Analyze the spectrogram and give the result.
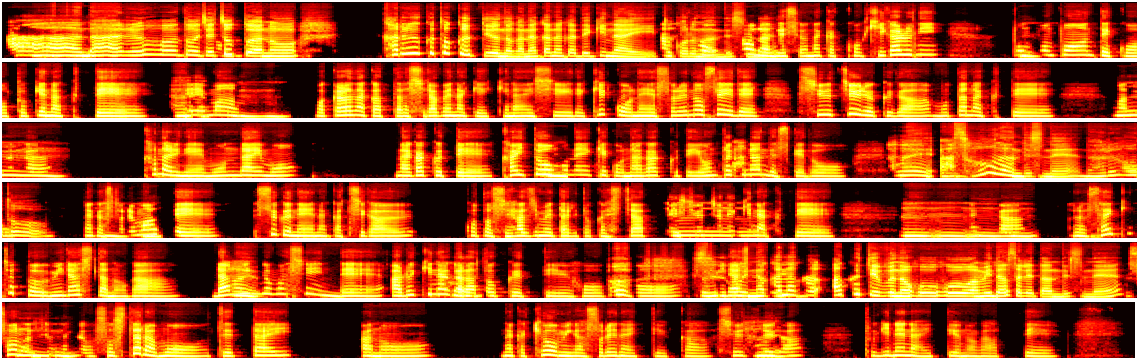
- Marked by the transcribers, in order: none
- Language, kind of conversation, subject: Japanese, advice, 複数の目標があって優先順位をつけられず、混乱してしまうのはなぜですか？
